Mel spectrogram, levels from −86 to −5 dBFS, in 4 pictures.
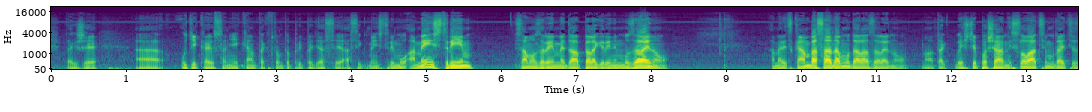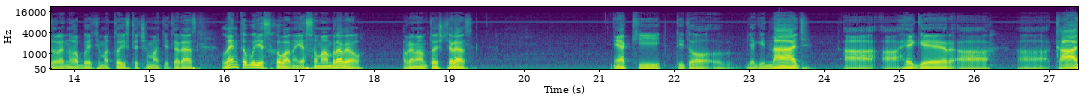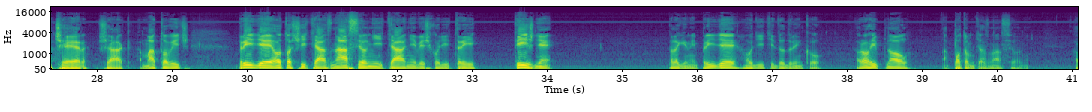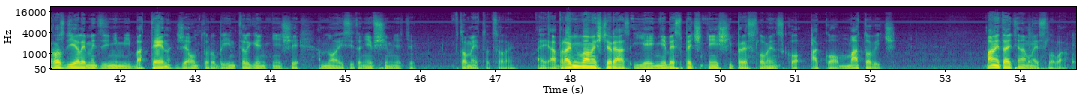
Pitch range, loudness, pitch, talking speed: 65-95 Hz, -15 LUFS, 80 Hz, 135 wpm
